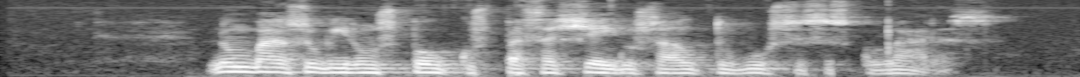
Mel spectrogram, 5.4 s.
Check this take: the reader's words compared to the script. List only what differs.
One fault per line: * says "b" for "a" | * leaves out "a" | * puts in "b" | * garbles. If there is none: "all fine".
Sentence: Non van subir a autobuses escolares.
* puts in "uns poucos pasaxeiros"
